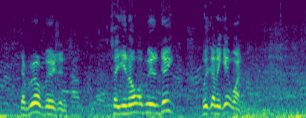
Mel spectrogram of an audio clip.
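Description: A man talks animatedly close to the microphone.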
